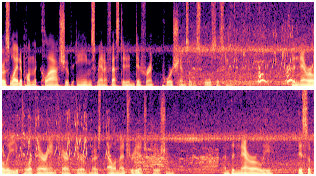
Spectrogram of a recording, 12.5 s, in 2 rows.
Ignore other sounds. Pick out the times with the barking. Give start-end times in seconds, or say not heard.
4.4-6.1.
